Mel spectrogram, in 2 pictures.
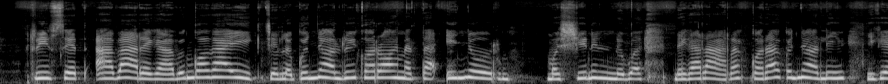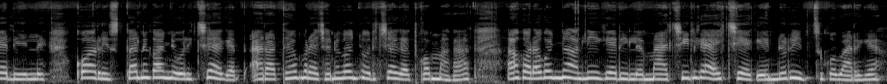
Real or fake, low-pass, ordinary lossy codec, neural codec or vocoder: real; none; none; none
